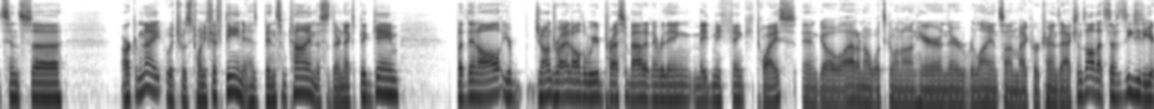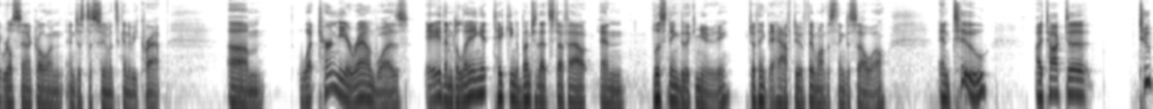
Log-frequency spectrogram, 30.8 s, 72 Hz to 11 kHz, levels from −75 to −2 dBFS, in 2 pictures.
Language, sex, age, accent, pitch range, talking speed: English, male, 50-69, American, 85-125 Hz, 215 wpm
